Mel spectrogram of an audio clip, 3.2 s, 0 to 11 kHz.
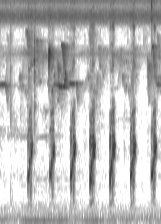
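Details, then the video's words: White-breasted waterhen call used as a lure for wild birds, played through a speaker: seven evenly spaced, short, upward-sweeping notes about every 0.4 seconds, with a low background hum and faint distant bird chirps. "tiếng chim quốc mồi dung để kep loa chim quốc rừng nghe là đá"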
